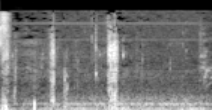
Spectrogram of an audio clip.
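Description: Loud crunchy chewing picked up at an open microphone, a series of irregular bites and crunches with a low steady hum underneath and no talking.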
